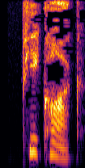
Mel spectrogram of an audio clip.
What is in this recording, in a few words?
"Peacock", English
